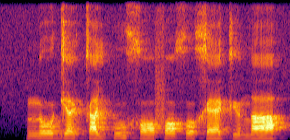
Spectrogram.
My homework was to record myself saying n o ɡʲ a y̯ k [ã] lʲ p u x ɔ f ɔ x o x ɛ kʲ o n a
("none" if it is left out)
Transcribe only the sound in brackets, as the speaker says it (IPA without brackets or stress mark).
a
